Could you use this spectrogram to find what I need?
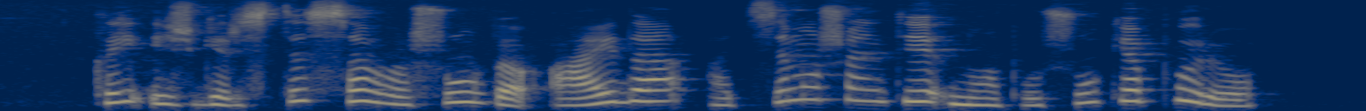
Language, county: Lithuanian, Kaunas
